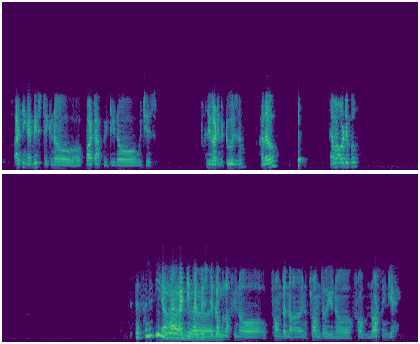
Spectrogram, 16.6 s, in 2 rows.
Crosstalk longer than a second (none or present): present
